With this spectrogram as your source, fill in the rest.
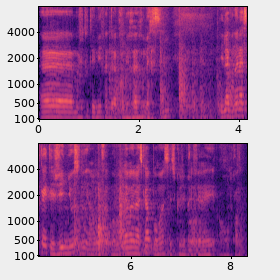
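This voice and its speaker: A male streamer talks casually to his chat, thanking viewers and reading their messages aloud. He speaks at an ordinary pitch, with frequent restarts and fillers. The sound is roomy and echoey, with loud noise underneath. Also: quick pace. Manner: chatty and warm toward chat, frequent restarts and "voilà". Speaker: streamer hosting an anniversary live.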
